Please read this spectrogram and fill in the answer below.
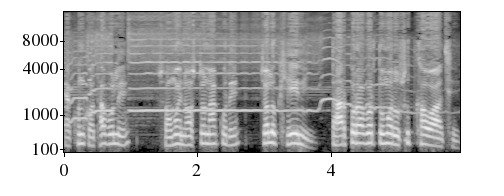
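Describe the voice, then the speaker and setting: A man's voice: sits high, huge pitch swings, moderate pace. Cartoon son and husband, played by a man: earnest, concerned, chiding delivery, faint music bed. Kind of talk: cartoon moral story voice acting.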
